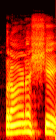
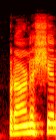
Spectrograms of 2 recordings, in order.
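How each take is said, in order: First: प्राणस्य said as प्राणश्य with a palatal श; wrong palatal sh. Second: प्राणस्य with a crisp dental स, not श; correct dental s. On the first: Retold or imitated. Teacher imitates students' error, प्राणस्य with palatal sh. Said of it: "तालव्य शकार लगा करके". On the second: Shown as a demonstration. Teacher corrects the student, प्राणस्य with dental s. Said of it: "प्राणस्य नहीं प्राणस्य".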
